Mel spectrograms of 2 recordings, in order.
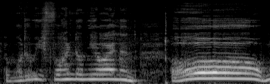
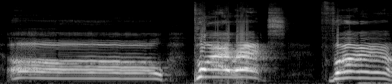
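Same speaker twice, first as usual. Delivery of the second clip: much higher, loud alarm shout; battle shout; 5 semitones higher, 10 dB louder, much slower than usual. Acted. Pirate captain spotting enemy ships, shouting to fire. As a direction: bellow the order to fire.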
